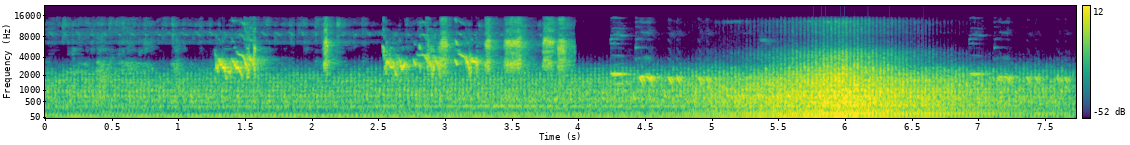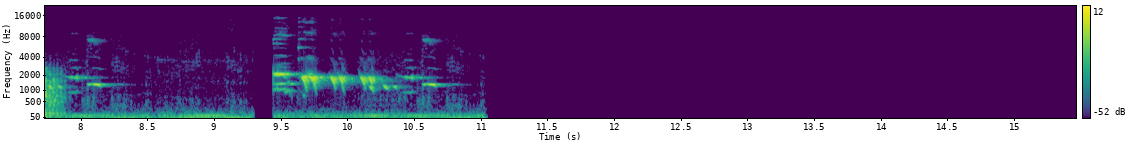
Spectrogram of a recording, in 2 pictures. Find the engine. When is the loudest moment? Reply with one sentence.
The loudest moment of the engine is at 6 seconds.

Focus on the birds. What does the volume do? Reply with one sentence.
The volume of the birds goes down, then up.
